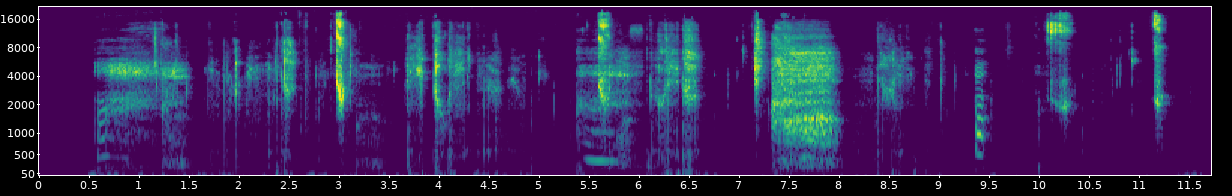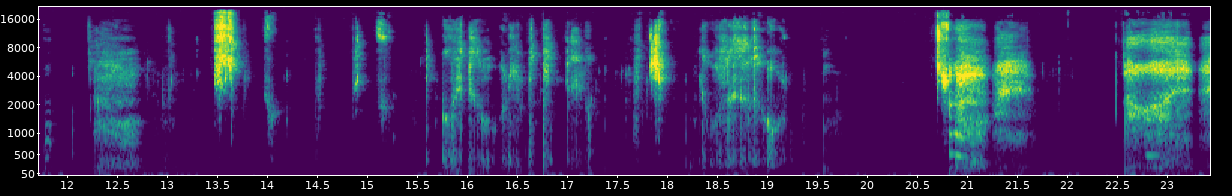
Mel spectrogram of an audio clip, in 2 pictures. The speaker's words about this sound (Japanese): 首も甘い。あなたの体とっても美味しいよ。反対側も舐めちゃおっと。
